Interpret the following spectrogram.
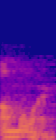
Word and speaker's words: amour: Oh, Amour, I believe is how it's pronounced. Which means love in French.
